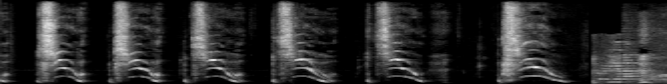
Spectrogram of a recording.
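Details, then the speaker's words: Six loud voiced human sneezes in quick succession, each a sharp burst of air sliding into a falling 'choo'. "I'm gonna sneeze. Achoo!"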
